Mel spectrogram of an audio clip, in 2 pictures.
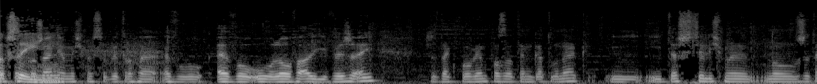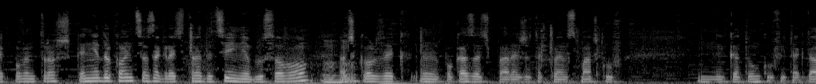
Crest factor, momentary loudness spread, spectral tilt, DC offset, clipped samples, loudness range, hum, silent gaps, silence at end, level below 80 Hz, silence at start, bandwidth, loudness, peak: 20 dB; 11 LU; -6 dB/octave; under 0.1%; under 0.1%; 6 LU; none; none; 0 s; -48 dBFS; 0 s; 15 kHz; -30 LUFS; -8 dBFS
